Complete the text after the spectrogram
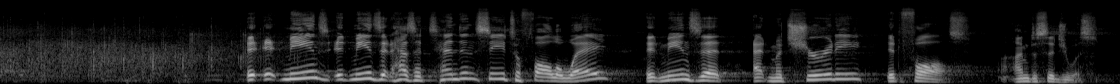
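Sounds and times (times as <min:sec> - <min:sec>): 
audience cheering and applauding: 0:00.0 - 0:02.5
speech: 0:02.4 - 0:11.0.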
